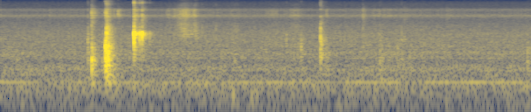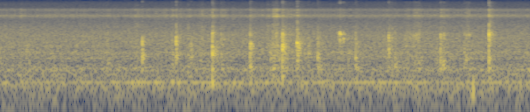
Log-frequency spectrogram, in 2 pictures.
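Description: Small embossed ghost cut-outs held in metal tweezers being tapped and shaken to knock off excess embossing powder: a quick cluster of sharp clicks about a second in, then lighter scattered ticks and taps in the second half as the pieces and the powder-catching paper are handled.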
